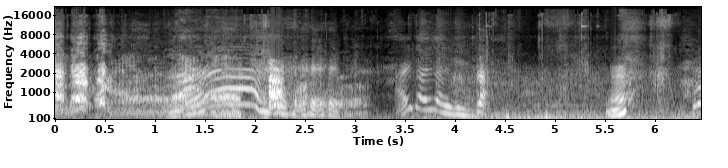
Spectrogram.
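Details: A Jindo dog on a walk in Busan barks at an older dog it has feared since a bad meeting on a wooded hill at two months old. It gives bursts of sliding, arching yelps, and a person talks throughout.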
